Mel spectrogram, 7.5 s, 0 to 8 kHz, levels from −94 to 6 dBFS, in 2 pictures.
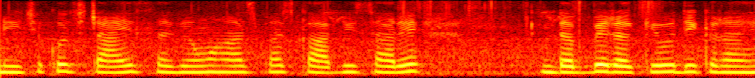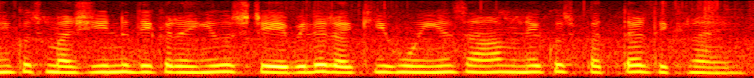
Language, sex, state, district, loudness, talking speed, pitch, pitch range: Hindi, female, Bihar, Lakhisarai, -17 LUFS, 255 wpm, 240 Hz, 230-245 Hz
